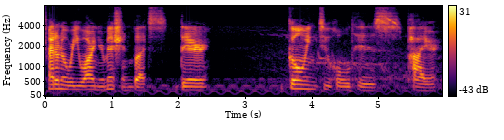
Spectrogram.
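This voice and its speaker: A man's voice: medium pitch, little pitch movement, takes it slowly, fairly bright tone, slight background noise. A man as an eager, rambling female inventor, muffled. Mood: subdued, worried. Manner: hesitant, rambling, trailing off and sighing. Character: eager, chatty female inventor, worried and loyal. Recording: muffled band-limited audio under music.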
